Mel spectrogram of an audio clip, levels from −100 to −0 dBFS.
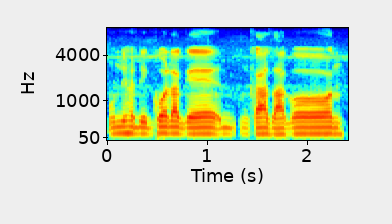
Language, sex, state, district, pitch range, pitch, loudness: Chakma, male, Tripura, Dhalai, 115-120 Hz, 120 Hz, -17 LUFS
